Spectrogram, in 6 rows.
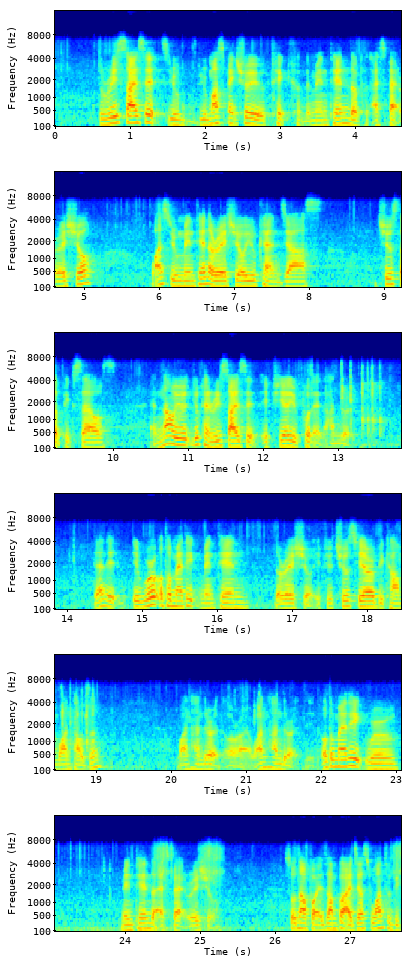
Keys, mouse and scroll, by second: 0.5 click, 1.7 click, 2.4 click, 5.3 click, 9.2 click, 12.2 click, 13.0 KP_8, 13.3 KP_0, 17.2 click, 18.5 KP_1, 18.7 KP_0, 18.9 KP_0, 20.2 click, 21.2 KP_0.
